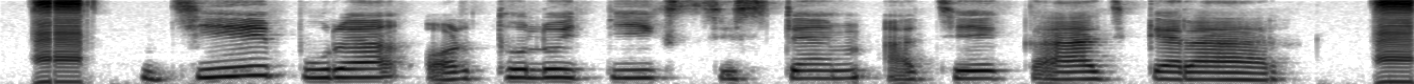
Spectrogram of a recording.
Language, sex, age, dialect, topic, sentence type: Bengali, female, 18-24, Jharkhandi, banking, statement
